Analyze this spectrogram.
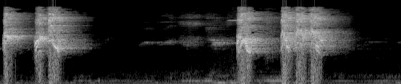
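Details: Orange-headed thrush lure recording meant to trigger singing: two pairs of loud, harsh, broadband rasping notes with a quiet gap between them, a faint thin whistle in the pause.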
